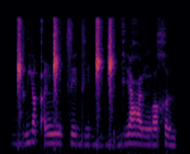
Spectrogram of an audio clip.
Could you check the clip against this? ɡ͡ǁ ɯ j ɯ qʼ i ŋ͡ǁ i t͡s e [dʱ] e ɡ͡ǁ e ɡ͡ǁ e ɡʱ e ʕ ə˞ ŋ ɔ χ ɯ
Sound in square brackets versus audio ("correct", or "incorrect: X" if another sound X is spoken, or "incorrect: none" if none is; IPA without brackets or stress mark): correct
